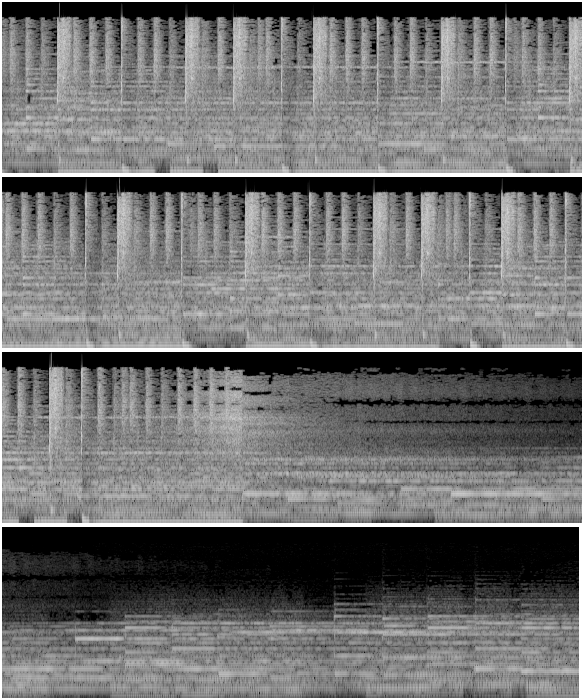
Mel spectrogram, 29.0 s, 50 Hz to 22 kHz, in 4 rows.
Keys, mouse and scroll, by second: 0.6 F3, 1.7 alt+middle click, 4.1-5.0 typing, 17.0 q, 18.1 alt+middle click, 18.5 alt+middle click, 18.8 F3, 20.4 alt+middle click, 24.2 alt+middle click, 26.3 alt+middle click, 26.6 alt+double middle click.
